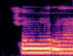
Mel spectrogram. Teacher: Hurum berarti masuk gunanya di hidung semua. Ketika kita pencet hidungnya hurum itu suaranya terputus karena gunanya sempurna di hidung. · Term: idgham biguna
